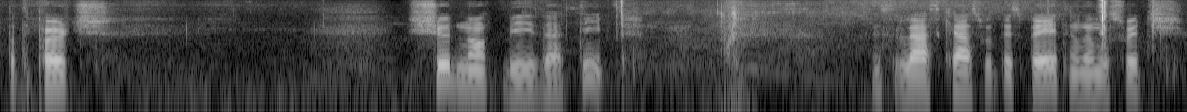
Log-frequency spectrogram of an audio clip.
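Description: Young man, mellow voice. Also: mid-range voice, slow, pauses often, slight background noise. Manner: relaxed, explanatory, with frequent restarts and self-corrections. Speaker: fishing vlogger. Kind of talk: casual instructional talk while fishing. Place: outdoors by a lake.

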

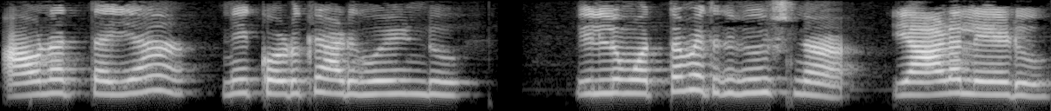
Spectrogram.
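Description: A blunt, sharp-tongued young wife from a village cartoon, voiced by a woman. She speaks with a very high, piercing voice. The audio is dull and lo-fi. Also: little pitch movement, fairly quick. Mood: polite. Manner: scolding, blunt village speech.

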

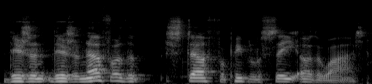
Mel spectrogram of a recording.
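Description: Speaking from an indoor home kitchen, this co-host of a devotional video is a Southern US man aged 60 or older. His mid-range voice carries vocal fry, lively intonation, and a moderate pace as he talks informally and earnestly, repeating phrases to drive points home.

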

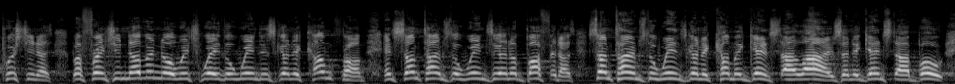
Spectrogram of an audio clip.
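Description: Male pastor, high-pitched, dynamic preaching delivery, church reverb. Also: clear, resonant tone. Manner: preaching with big swings from hushed to loud. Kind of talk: sermon. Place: church sanctuary.

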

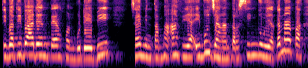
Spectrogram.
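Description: A middle-aged woman pastor, preaching a storytelling sermon and acting out each voice with big pitch swings. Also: fast, a little mellow. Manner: acts out dialogue with dramatic pitch swings.

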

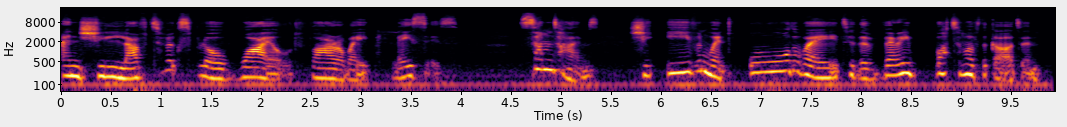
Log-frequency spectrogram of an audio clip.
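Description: Over a rough recording with clear shop ambience behind her, a middle-aged woman from London reads a picture book at a bookshop storytime, slowly and with lively intonation. Her lowish voice is bright and forceful, and she chats with the young listeners and asks them questions along the way.

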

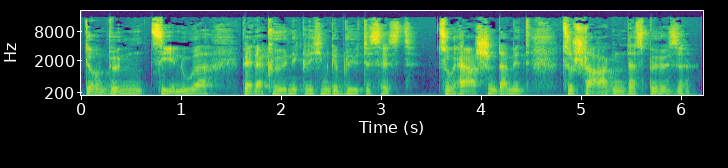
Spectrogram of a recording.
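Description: A man putting on a wise old bard from a fantasy storybook, raised a little in pitch. He speaks in a measured, reflective manner, like one recalling old songs.

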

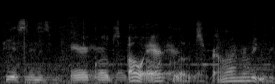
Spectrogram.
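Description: A young male gaming streamer with a lowish voice talks quickly, reading his viewers' chat aloud in hyped, slang-heavy casual speech. The mic sits at a distance, buried under loud game music.

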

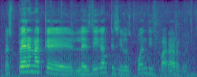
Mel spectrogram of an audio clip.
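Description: A man's voice: a little high, expressive, a little fast, a crowd in the background. A man with a Mexican accent leading a game squad in casual, slangy chat, barking repeated call-outs. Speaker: gamer leading a raid squad.

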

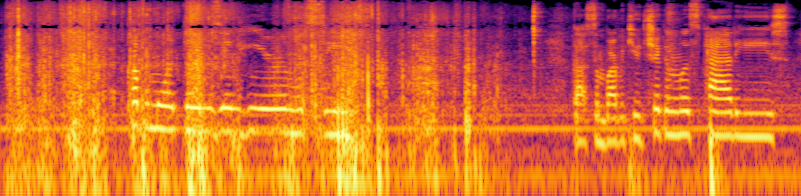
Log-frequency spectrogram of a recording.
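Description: A woman chatting excitedly in a casual grocery haul vlog from a small home kitchen, with many ums along the way. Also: medium pitch, slow pace, long pauses, heavy background noise. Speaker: vlogger.

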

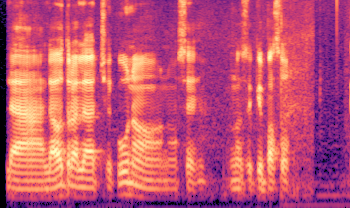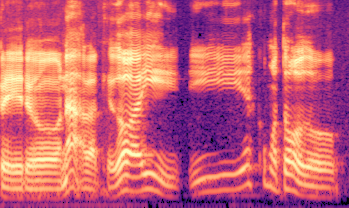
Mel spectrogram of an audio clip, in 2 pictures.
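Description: A man's voice: fairly low pitch, lively intonation, a little slow, fairly bright tone. A man with a Rioplatense Spanish accent, chatting casually and rambling about a game over voice chat. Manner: rambling, repeats "¿me entendés?". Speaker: gamer chatting with a streamer.

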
